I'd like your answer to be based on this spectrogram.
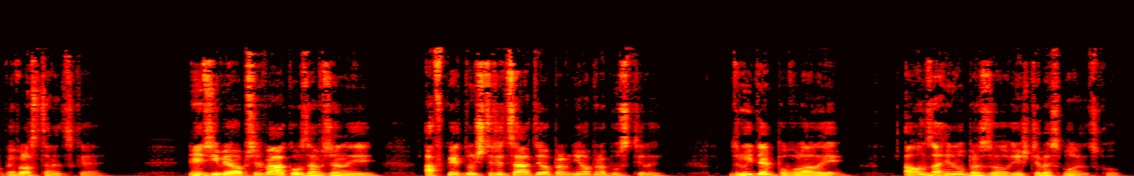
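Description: A man reading his own translation of a novel aloud, narration and dialogue in one voice, in literary audiobook style. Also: mid-range voice.

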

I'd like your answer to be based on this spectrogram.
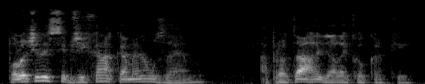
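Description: A man reading his own translation of a novel aloud in a measured, unhurried audiobook narration. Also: lowish voice, lively intonation, darkish tone.

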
